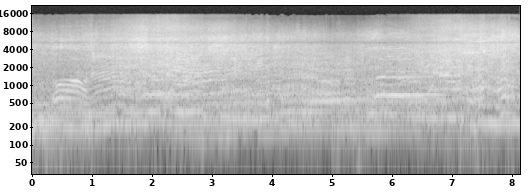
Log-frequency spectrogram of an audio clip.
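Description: A small electric motor of a radio-controlled car whines loudly, its pitch rising and falling as the car speeds up and slows down.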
